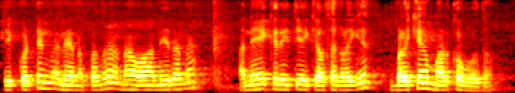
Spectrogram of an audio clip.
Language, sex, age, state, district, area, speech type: Kannada, male, 18-30, Karnataka, Koppal, rural, spontaneous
